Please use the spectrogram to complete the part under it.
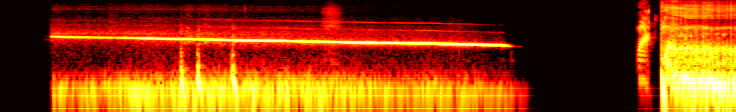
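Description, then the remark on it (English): A person vocally imitates a falling-bomb whistle: a steady, high tone slides slowly downward for about four and a half seconds over a rough, low rumble, then a pause and a sudden noisy burst. “I don't know what you guys used to do, but I used to always do like the whistle fall sound effect.”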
